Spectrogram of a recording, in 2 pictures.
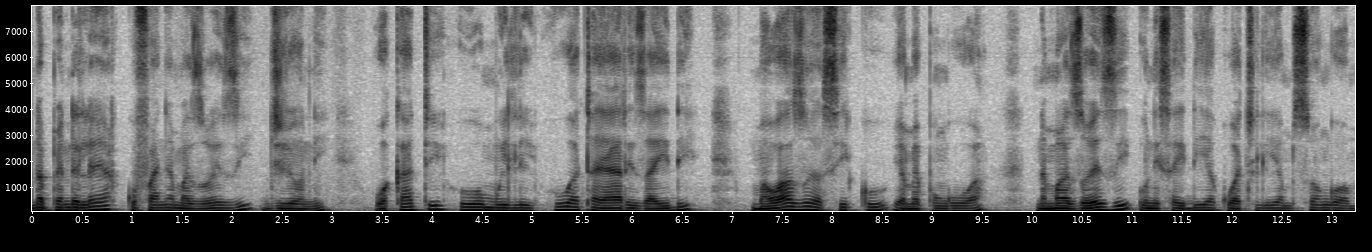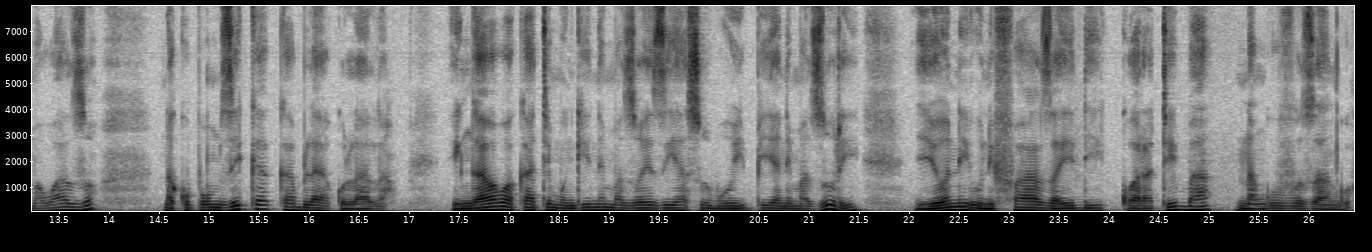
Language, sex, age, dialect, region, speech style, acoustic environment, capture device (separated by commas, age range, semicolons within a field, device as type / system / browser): Swahili, male, 25-34, Kenya - Mombasa, Kenya, focused; relaxed, nature, desktop / Windows / Chrome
